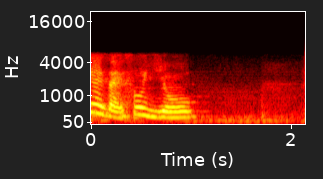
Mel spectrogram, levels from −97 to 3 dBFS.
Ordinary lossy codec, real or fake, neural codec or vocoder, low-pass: Opus, 24 kbps; fake; codec, 32 kHz, 1.9 kbps, SNAC; 5.4 kHz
